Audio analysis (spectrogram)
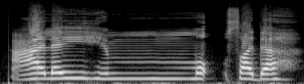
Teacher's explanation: یہاں حکم ہے ادغام متماثلین صغیر، مطلب ہم پہلی میم کو دوسرے میم میں داخل کر کے ایک ہی میم پڑھیں گے غنہ کے ساتھ اور تشدید کے ساتھ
